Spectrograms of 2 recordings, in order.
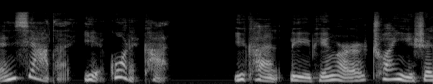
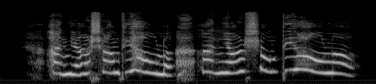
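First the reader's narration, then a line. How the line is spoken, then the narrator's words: Panicked shouting maids. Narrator (Chinese): 两个丫鬟吓慌了手脚，忙跑出来喊隔壁的春梅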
